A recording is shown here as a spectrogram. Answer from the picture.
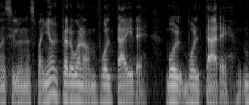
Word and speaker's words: Voltaire: no sé cómo decirlo en español pero bueno voltaire voltaire lo había puesto en Google y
